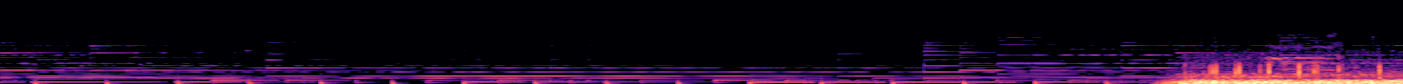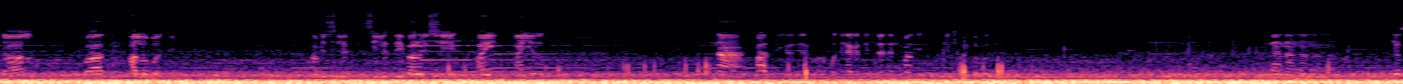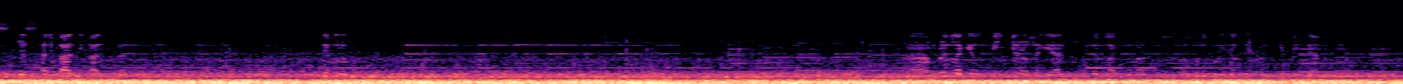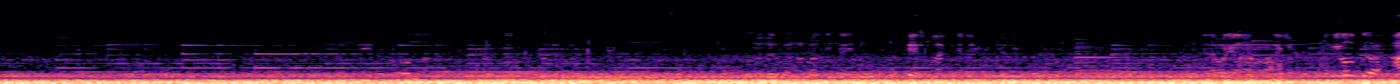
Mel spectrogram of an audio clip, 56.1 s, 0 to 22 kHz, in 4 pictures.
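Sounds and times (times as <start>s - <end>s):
music: 0.0s - 56.0s
car cabin rumble: 11.6s - 56.0s.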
